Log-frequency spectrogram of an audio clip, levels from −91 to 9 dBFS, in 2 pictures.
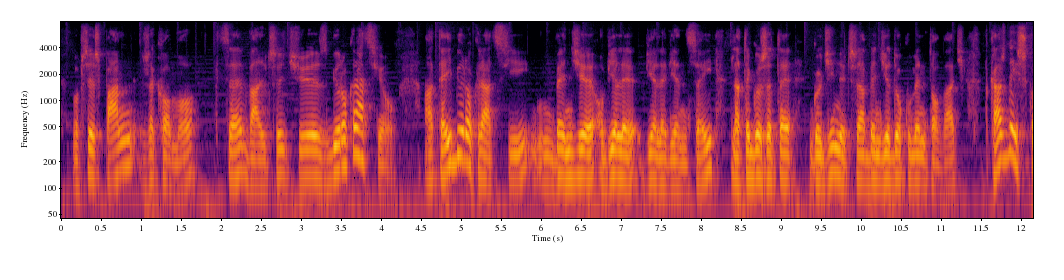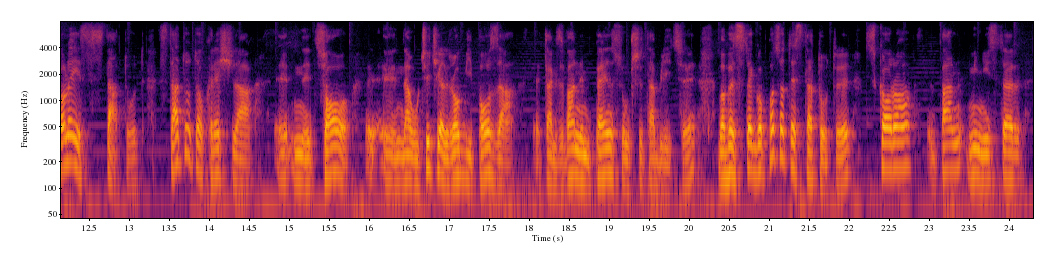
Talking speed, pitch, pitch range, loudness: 120 wpm, 130 Hz, 120-140 Hz, -17 LUFS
